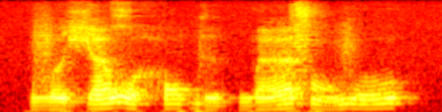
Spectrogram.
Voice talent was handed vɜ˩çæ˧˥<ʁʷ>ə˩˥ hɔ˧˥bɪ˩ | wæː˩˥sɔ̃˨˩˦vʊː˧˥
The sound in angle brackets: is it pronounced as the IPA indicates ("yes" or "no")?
yes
